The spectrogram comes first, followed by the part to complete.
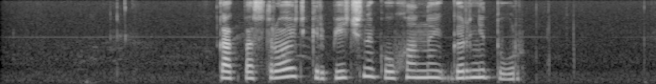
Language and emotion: Russian, neutral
